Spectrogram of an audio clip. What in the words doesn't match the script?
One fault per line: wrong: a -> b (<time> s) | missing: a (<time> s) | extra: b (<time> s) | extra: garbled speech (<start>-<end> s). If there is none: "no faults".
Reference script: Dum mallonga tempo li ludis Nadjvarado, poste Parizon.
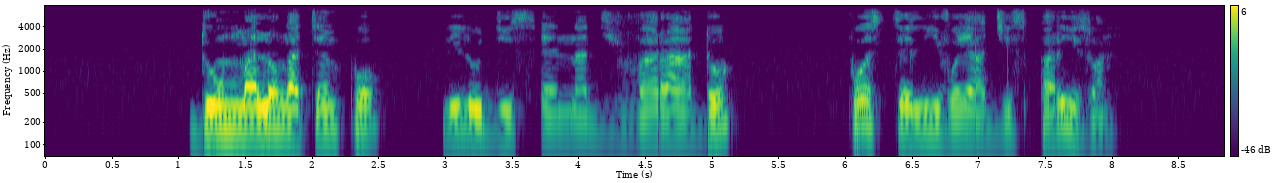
extra: en (3.8 s)
extra: li vojaĝis (6.6 s)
